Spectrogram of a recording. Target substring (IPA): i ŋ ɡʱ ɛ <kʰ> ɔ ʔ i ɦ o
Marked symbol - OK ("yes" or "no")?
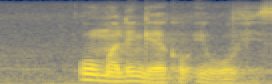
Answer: yes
